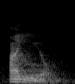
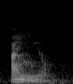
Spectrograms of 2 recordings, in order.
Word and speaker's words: año: Año. Año. Año means year, and the letter in the middle is not an N. It's called ñ, and makes that sound ña, ña, ña.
